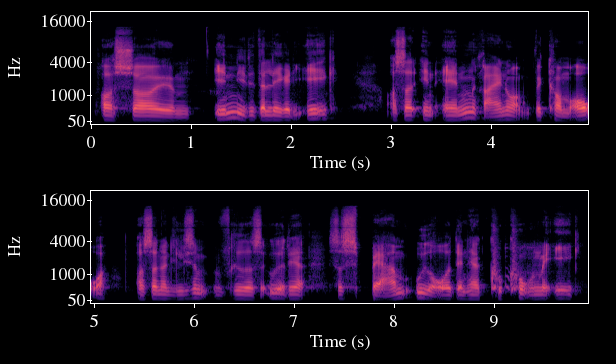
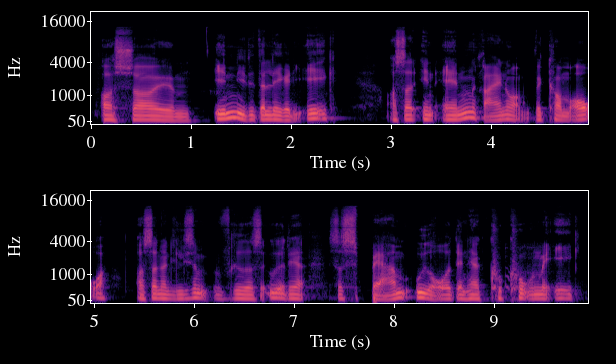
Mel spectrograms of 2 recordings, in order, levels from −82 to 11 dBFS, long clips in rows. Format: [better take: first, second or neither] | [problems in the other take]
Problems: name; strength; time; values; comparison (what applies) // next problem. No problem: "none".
second | thin; very; fading below 400 Hz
